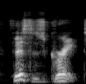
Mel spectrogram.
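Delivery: plain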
